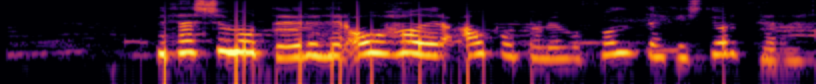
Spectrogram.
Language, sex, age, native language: Icelandic, female, 30-39, Icelandic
